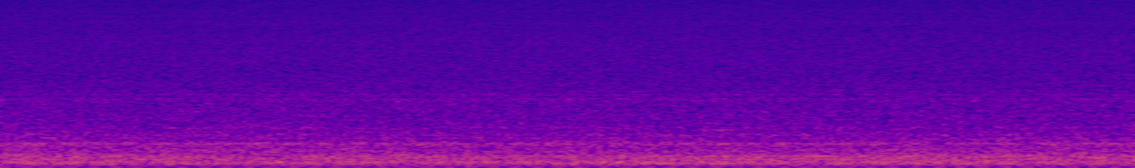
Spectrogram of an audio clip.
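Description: A man hums a low, steady tone close by.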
